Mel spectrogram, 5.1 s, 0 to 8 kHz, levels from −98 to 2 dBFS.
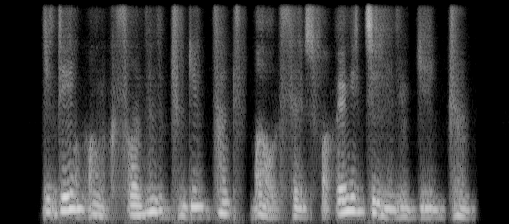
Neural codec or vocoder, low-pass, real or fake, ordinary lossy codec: codec, 16 kHz, 0.5 kbps, FreqCodec, smaller model; 7.2 kHz; fake; none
